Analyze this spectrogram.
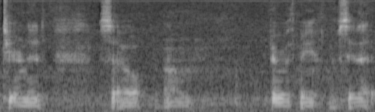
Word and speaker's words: tyranid: guys I tell you I always call it tyrannid it's like engraved in me even though everyone pronounces it tyranid so um bear with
